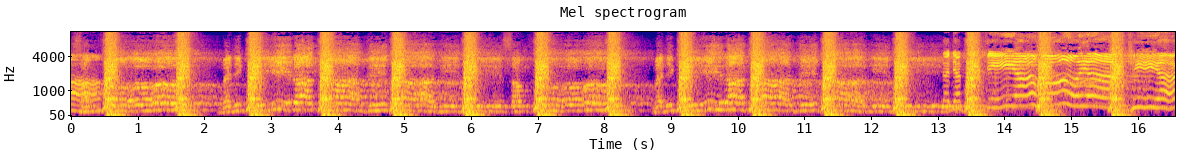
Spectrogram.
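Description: Noha lament: voices chanting a wavering melody over a steady thumping beat, about two thumps a second.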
